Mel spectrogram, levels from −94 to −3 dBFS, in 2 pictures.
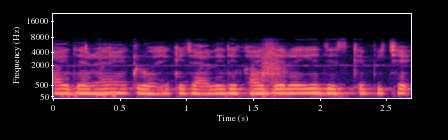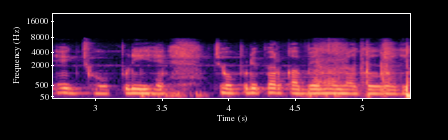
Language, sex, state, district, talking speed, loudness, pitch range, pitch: Hindi, female, Goa, North and South Goa, 245 wpm, -24 LUFS, 155-165 Hz, 160 Hz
